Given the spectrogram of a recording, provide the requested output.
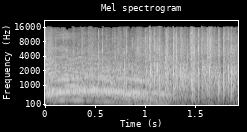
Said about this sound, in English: I give them a big round of applause above the stage.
